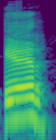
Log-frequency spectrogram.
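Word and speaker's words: heir: का उसके बाद है एयर जी हां एच साइलेंट होता है तो एयर बोलते हैं एयर का अर्थ होता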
